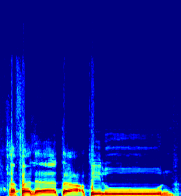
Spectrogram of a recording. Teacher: اگر لا کو لمبا نہیں کریں گے تو وہ لفظ بن جائے گا، معنی میں ٹوٹل تبدیلی آ جائے گی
